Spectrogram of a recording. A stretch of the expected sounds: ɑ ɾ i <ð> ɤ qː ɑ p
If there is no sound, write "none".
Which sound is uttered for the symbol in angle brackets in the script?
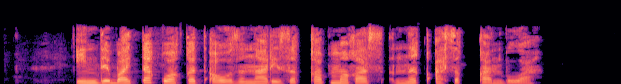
z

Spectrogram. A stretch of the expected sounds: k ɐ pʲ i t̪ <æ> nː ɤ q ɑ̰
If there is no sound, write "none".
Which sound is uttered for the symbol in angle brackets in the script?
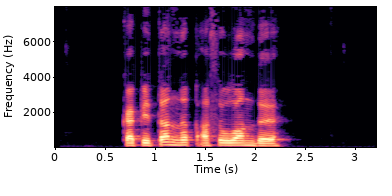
a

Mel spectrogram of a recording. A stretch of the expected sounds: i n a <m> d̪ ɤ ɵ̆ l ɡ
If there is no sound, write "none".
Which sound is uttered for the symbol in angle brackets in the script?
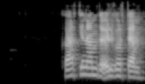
m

